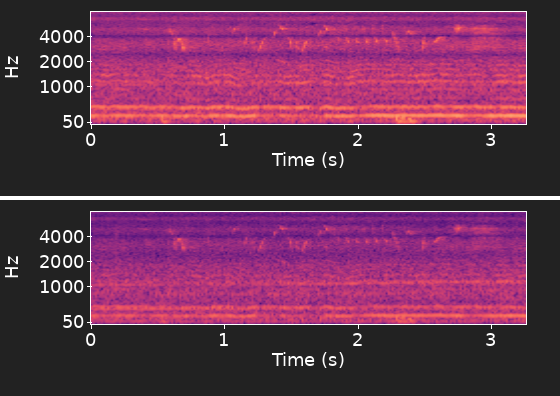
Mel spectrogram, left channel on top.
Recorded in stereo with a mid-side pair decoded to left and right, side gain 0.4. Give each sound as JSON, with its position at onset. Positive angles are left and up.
{"t": 0.0, "sound": "an insect", "azimuth_deg": 55}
